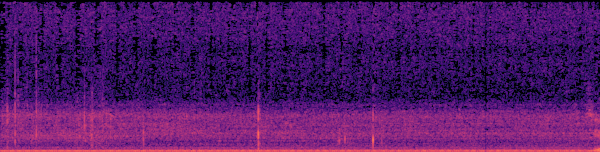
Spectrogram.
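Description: An engine idling steadily, a constant low hum, with a few faint light ticks over it.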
